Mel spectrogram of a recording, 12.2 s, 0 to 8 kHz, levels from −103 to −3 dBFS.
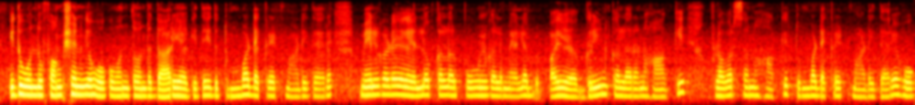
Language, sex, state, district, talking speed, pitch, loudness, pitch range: Kannada, female, Karnataka, Mysore, 135 wpm, 180 Hz, -20 LUFS, 170-190 Hz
